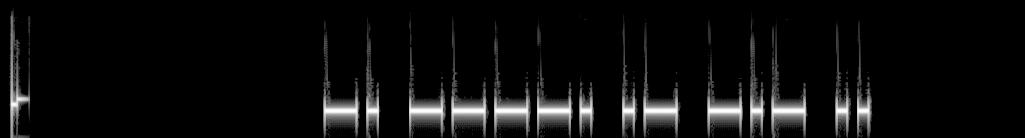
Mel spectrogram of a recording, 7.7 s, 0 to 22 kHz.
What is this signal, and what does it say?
Morse code, heard as a keyed tone, about 15 wpm, 700 Hz. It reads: N9AKI
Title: USA Call Signs - 5 Characters - Repeated 3x - 15wpm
